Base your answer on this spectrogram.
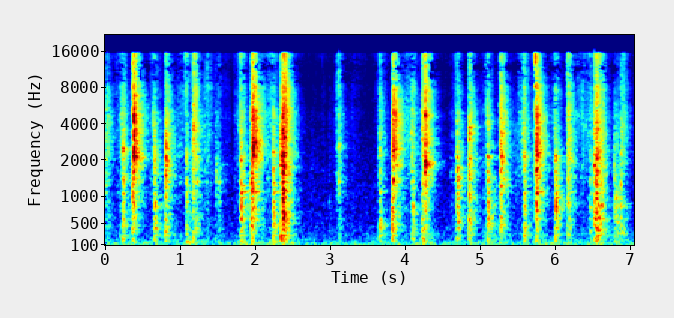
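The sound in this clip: Tarot cards shuffled and drawn from a deck make many quick, crisp papery flicks and rustles in an uneven rhythm of short bursts, with no talking.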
